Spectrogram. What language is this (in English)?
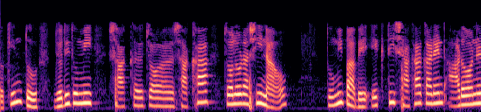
Bangla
